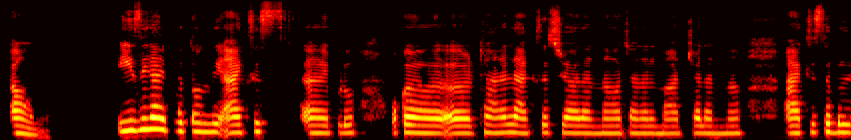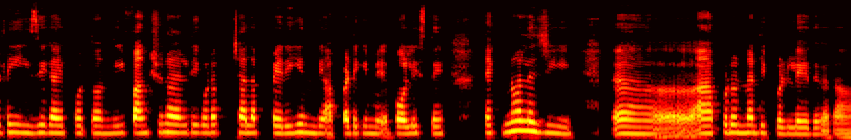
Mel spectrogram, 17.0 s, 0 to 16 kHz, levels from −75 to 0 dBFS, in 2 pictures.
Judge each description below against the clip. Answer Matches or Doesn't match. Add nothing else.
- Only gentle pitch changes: Matches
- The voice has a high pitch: Matches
